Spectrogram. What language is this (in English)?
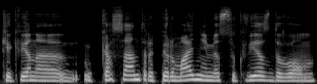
Lithuanian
